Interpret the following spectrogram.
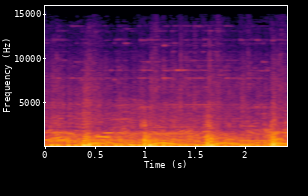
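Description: A steady drumbeat of about three beats every two seconds, under a crowd's shouts and whoops.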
